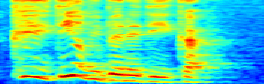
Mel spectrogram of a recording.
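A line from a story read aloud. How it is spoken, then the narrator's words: Exclaimed. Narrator (Italian): esclamò la signora Nickleby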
